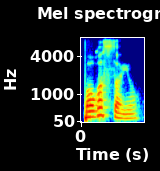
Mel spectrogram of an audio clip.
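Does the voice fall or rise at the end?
fall. The voice falls at the end. It is a statement.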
